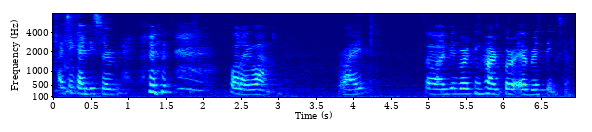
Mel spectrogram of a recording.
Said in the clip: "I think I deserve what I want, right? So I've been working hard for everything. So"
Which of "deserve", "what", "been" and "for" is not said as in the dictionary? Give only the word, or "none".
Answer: deserve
